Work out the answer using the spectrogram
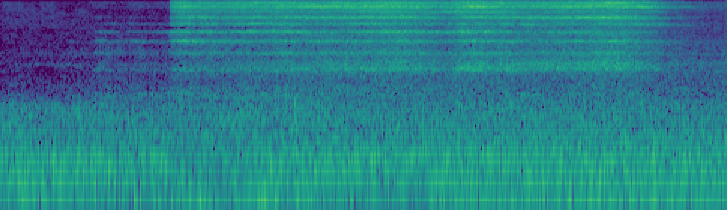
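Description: Train moving on the rails with a low rumble; about two seconds in, a high, steady wheel squeal of several tones sets in and holds until near the end.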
